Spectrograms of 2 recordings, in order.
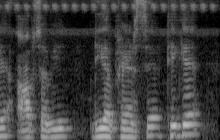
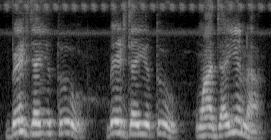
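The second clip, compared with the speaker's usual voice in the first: higher and louder, pressing the order; emphatic command; 4 semitones higher, 6 dB louder than usual. Shown as a demonstration. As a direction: insist firmly, lean on बैठ. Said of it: "अब इसको emphatic बनाना है". (ज़ोर देकर ऊँची आवाज़ में कहना)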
